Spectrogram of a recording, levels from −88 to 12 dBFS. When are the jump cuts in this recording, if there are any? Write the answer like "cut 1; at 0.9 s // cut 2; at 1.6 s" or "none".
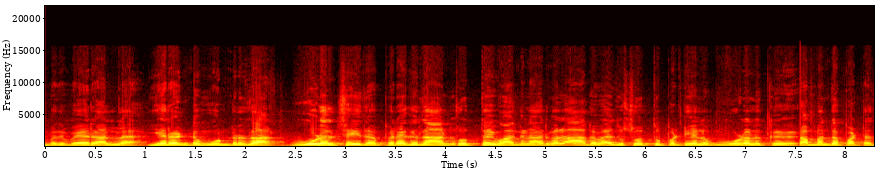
cut 1; at 4.1 s // cut 2; at 7.5 s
